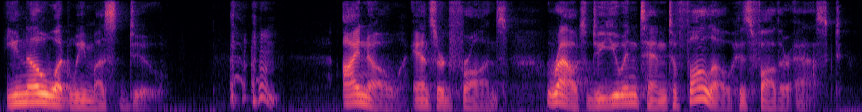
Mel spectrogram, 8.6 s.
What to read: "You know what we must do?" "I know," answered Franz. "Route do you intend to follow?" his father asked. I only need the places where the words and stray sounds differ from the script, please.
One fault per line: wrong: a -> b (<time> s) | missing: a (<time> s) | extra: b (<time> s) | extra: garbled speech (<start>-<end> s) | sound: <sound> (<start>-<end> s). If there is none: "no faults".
sound: throat clearing (2.3-2.8 s)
